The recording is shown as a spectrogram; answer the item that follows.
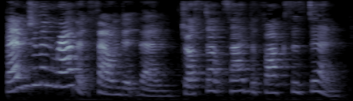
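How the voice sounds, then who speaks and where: A woman reading a children's story aloud in an expressive, affectionate way, speaking straight to young listeners. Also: high-pitched, moderate pace, roomy sound. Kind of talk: animated children's read-aloud.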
